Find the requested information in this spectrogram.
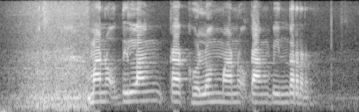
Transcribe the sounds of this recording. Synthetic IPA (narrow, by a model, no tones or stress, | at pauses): manʊʔt̪ilaŋkaɡ̥ɔ̤lɔŋmanʊʔkaŋpint̪ər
